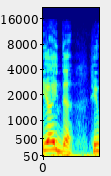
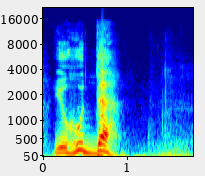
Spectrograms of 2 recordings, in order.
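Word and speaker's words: יְהוּדָה: Take Nehemiah, Yehuda is pronounced with a segel. Yehuda. By us in Chumash, in Parshas Vayechi, it's Yehudah. Over there it's Yehuda.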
